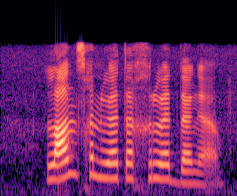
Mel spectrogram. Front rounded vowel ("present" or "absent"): absent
